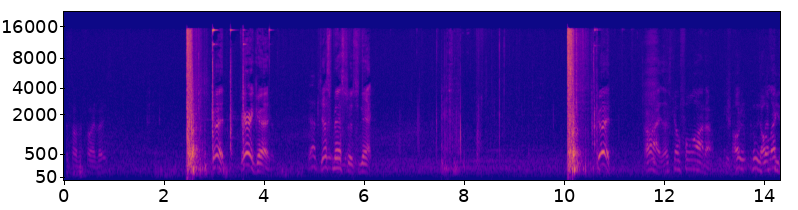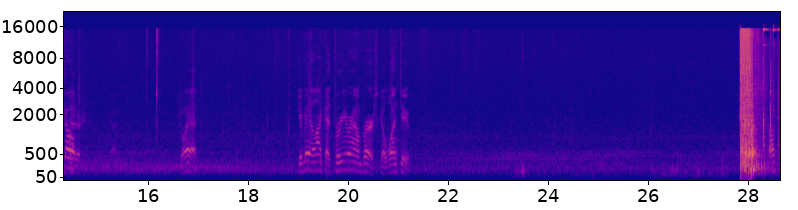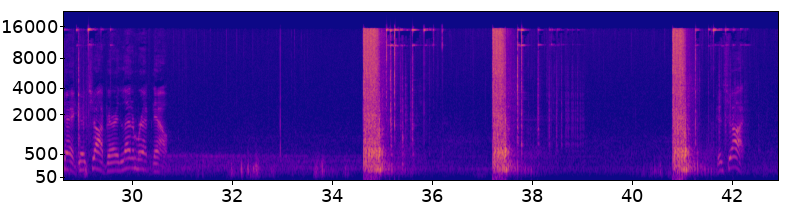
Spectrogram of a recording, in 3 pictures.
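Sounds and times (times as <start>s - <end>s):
background hiss: 0.0s - 17.0s, 17.7s - 42.9s
machine-gun fire: 2.4s - 3.0s, 10.1s - 10.6s, 27.8s - 28.7s, 34.6s - 35.6s, 37.2s - 37.8s, 40.8s - 41.7s.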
